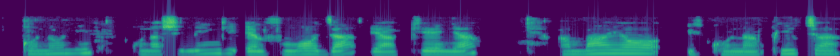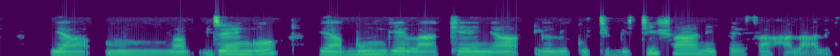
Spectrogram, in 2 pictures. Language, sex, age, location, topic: Swahili, female, 25-35, Kisii, finance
